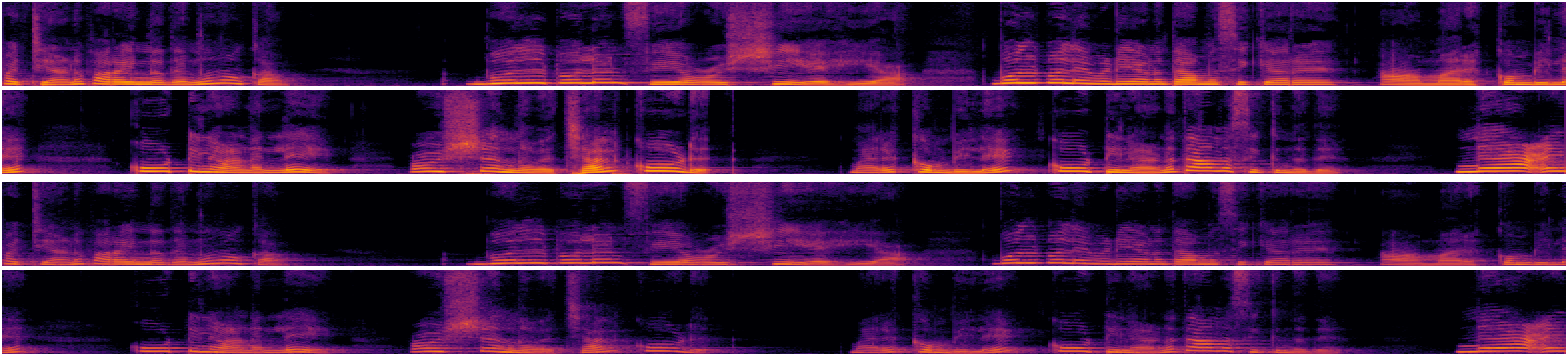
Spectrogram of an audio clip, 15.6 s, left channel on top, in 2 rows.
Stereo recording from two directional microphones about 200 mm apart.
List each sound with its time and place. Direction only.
0.0 s a child's voice: 30° left (ahead or behind)
2.4 s a child's voice: 25° left (ahead or behind); by 11.5 s 50° left (ahead or behind)
12.0 s a child's voice: 35° left (ahead or behind)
